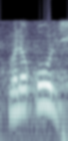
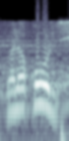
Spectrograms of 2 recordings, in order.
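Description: The two takes are said the same way.

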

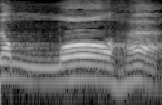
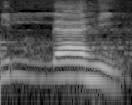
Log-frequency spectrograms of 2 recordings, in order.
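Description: First: The L is thick and heavy, with a dark sound. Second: The L is thin and light, with a clear sound. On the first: "تغلظ" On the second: "لكن إذا سبقت بكسر ترقق"

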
